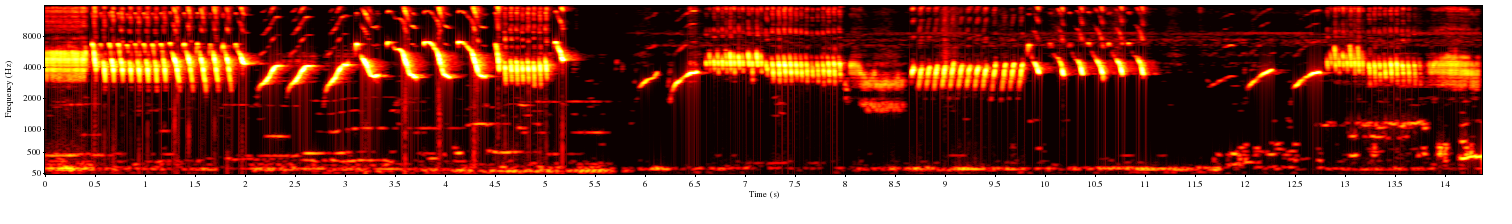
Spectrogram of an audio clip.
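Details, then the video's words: Young canary learning its song with long rolls: bursts of rapid trills and sweeping whistles separated by short pauses, repeated rolling phrases throughout. "KENARI PAUD BELAJAR BUNYI SUARA MULAI NGEROLL PANJANG"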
